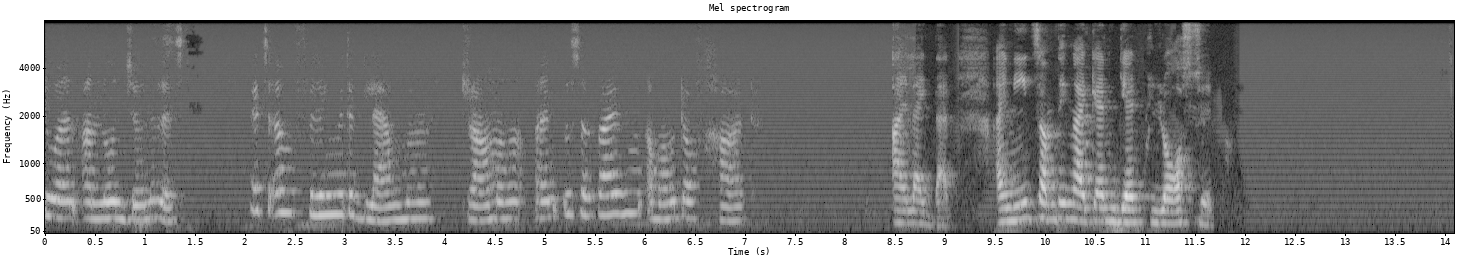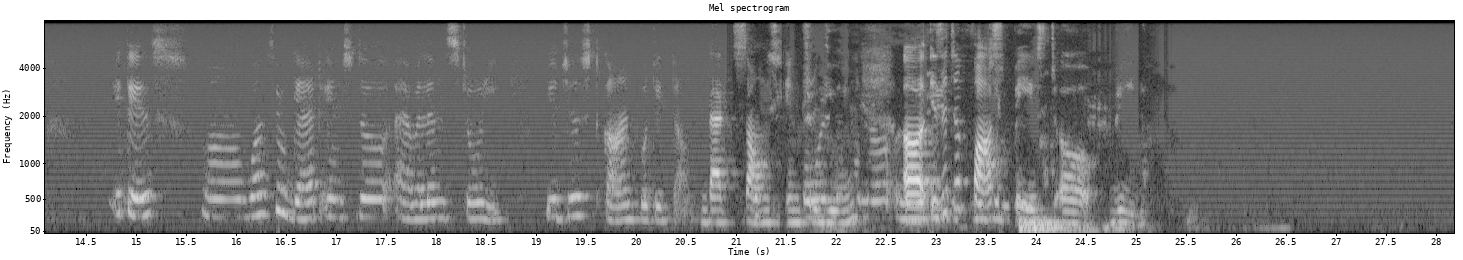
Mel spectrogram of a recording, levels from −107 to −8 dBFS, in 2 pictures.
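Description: A speech recording, band-limited to 8 kHz as call microphone processing leaves it, carries a steady, thin 100 Hz buzz with many harmonics throughout, sitting about 15 dB below the speech. This is DECT cordless phone buzz: a nearby handset or base station sends a radio burst every 10 ms, and the audio circuitry rectifies it into sound. From 8.73 to 11.97 s, 20.93 to 22.66 s and 23.1 to 25.33 s, the speech dips, dulls and breaks up, losing roughly 10 to 20 dB at its deepest. This is likely speech suppressed in double talk, where the echo canceller, faced with both sides talking, turned everything down. Brief, faint repeats of the voice surface at 22.18–22.23, 24.04–24.19, 24.57–24.65 and 25.07–25.11 s, about 20 to 25 dB down and trailing by 230 ms. This is likely echo leak, where loudspeaker sound the canceller failed to remove was sent back down the line.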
